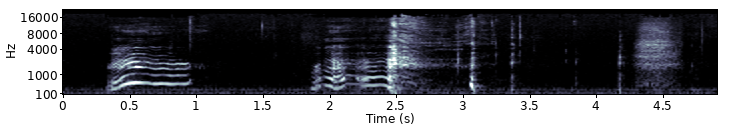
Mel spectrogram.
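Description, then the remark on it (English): A person imitates a cat's meow twice, first a high, sliding cry, then a wavering, strained one, followed by a couple of sharp clicks and a soft breathy exhale. “Oh, that wasn't a good meow.”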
